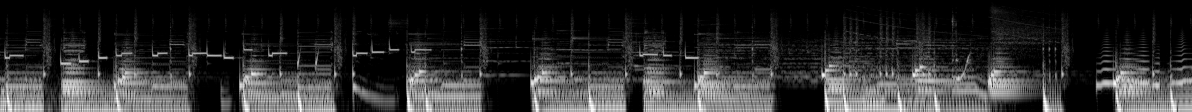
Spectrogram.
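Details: Bright melodic music with plucked, bell-like notes and dripping tones plays throughout, with no animal voice heard.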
